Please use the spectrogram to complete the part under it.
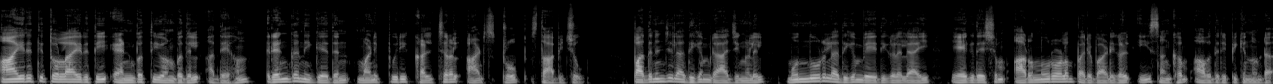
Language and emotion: Malayalam, neutral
